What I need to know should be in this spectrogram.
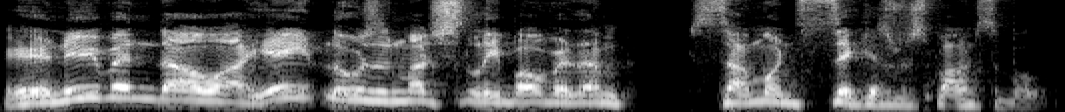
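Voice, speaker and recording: A man voicing a loud, grouchy hard-boiled detective in a comic dub, griping in slangy bluster with a raspy, forceful voice. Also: high-pitched, animated, measured pace, exaggerated voice. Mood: indignant.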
